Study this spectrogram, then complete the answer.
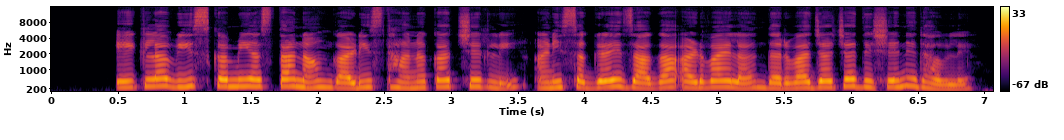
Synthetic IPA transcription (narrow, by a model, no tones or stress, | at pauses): eklaʋiːskəmiːəst̪anaɡaɽiːst̪ʰanəkat̪̚ɕiɾliːaɽ̃isəɡɭed͡zaɡaʔəɽʋajlad̪əɾʋad͡zat͡ɕjad̪iɕened̪ʱaʋle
